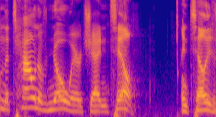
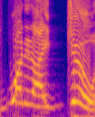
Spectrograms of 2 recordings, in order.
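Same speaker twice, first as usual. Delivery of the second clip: high, loud, drawn-out protest; slow hammed-up lament; aggrieved wail; 9 semitones higher, 7 dB louder, slower than usual. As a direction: imitate a wronged husband. Husband shut in attic.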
